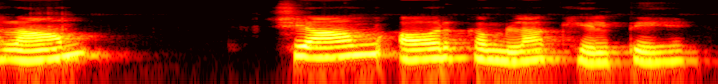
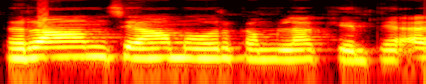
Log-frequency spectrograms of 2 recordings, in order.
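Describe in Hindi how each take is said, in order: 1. हर नाम के बाद थोड़ा सा रुकना है। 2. नाम बिना रुके एक साथ बोले जाते हैं। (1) "दो सेकंड के लिए रुक रुकेंगे, अपने आप रुक जाते हैं" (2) "डायरेक्ट इन राम श्याम ऐसे करते चले जाएंगे ... ऐसे नहीं"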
